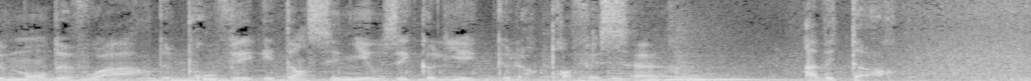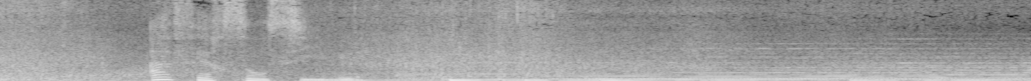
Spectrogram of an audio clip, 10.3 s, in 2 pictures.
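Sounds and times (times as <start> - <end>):
speech: 0.0 - 4.8, 5.9 - 7.5
ocean waves sloshing around a sailing raft: 2.5 - 10.3.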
